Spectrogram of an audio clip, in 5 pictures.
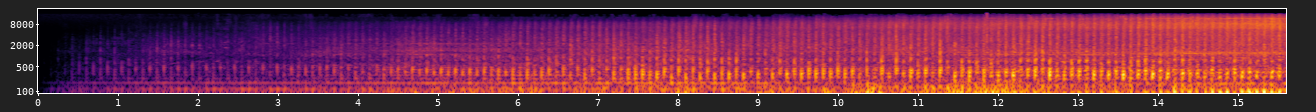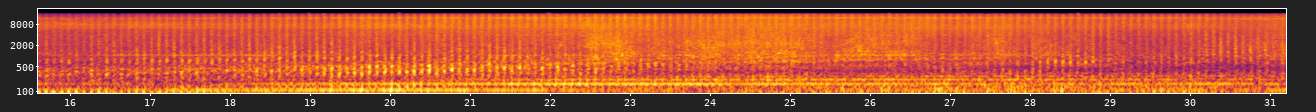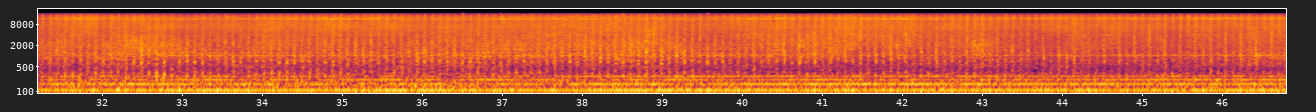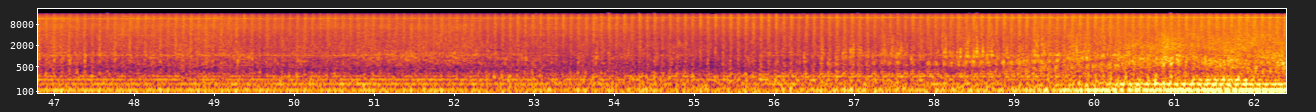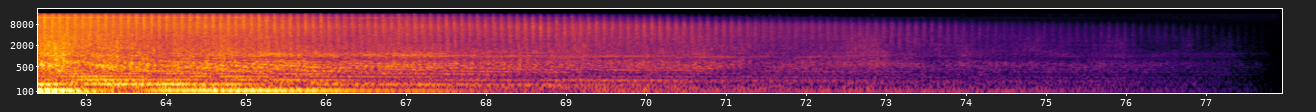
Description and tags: Three recordings of a UH-1 Helicopter landing, loading passengers and then taking-off. Each of the recordings is slightly unique based on where it landed and wind conditions.
ambient, helicopter, huey, landing, take-off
